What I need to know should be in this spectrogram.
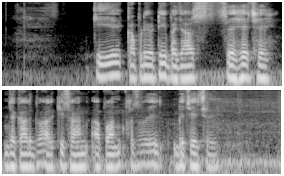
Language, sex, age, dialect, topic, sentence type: Maithili, male, 31-35, Bajjika, agriculture, statement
